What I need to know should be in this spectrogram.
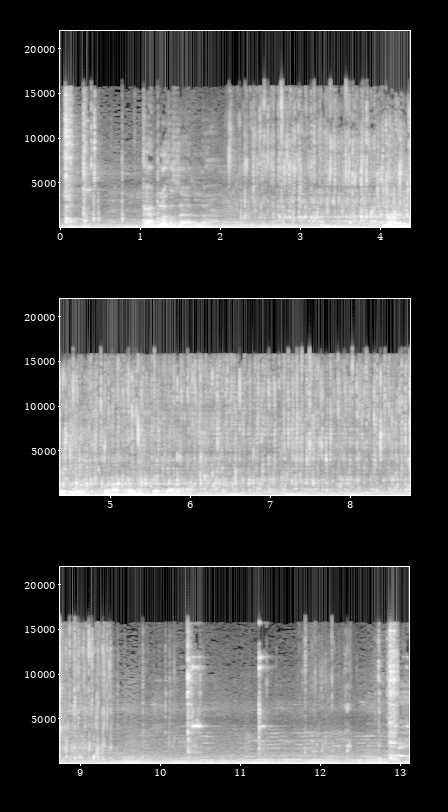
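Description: Tea pours from a metal teapot into a glass with a gurgling splash.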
